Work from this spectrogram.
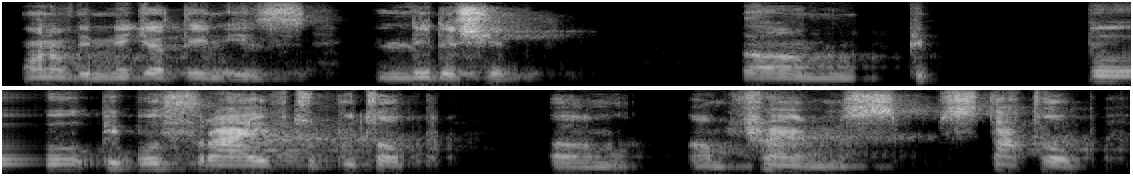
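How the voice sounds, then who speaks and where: Slow, hesitant Nigerian man on a call. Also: mid-range voice. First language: Igbo. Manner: hesitant, many restarts and fillers. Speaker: interview guest, web developer. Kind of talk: remote interview answers. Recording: roomy, echoey call audio with long reverb.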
